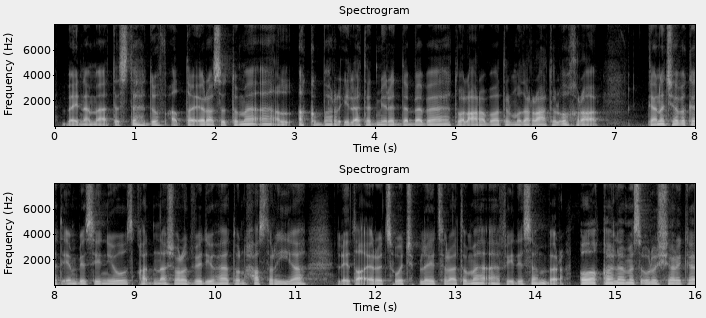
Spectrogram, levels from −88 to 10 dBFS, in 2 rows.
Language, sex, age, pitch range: Arabic, male, 40-59, 75-95 Hz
